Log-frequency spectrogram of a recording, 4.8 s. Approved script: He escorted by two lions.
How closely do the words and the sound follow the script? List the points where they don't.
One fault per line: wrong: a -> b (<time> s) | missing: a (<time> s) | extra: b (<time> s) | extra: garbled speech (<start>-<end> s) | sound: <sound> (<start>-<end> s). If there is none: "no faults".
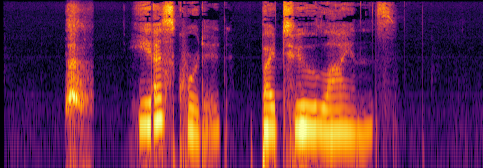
sound: bark (0.6-0.9 s)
